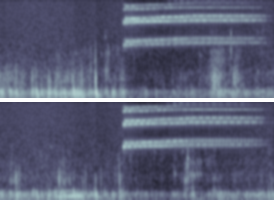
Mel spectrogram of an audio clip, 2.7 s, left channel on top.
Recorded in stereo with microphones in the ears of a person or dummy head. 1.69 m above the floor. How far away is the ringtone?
About 3.5 m.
